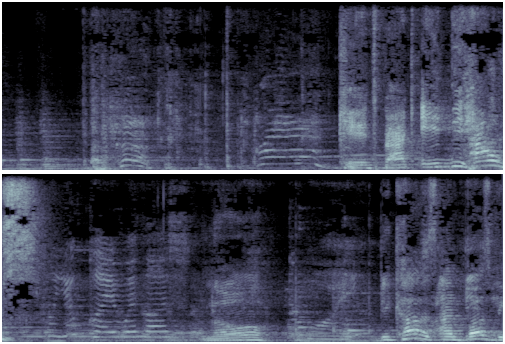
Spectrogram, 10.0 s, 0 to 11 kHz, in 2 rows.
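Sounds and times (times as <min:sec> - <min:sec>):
film soundtrack music: 0:00.0 - 0:02.2, 0:03.3 - 0:10.0.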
